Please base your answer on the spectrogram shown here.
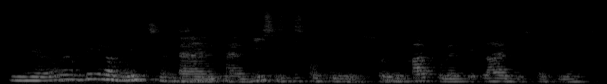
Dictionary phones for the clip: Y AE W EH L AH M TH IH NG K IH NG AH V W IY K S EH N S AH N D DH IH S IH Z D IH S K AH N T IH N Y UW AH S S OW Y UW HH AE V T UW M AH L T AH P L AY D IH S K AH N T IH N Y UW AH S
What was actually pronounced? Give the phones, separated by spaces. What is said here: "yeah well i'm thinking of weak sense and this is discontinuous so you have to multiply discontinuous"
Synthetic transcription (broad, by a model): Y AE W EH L AH M T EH K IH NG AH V W IY K S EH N AH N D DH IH S IH Z D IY S K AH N T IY N Y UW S S OW Y UW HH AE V T UW M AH L T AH P L AY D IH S K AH N T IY N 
